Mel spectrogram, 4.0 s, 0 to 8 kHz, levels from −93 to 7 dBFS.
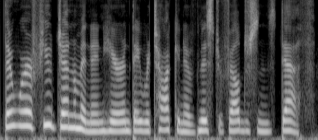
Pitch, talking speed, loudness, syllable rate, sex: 225 Hz, 225 wpm, -17 LUFS, 6.3 syllables/s, female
